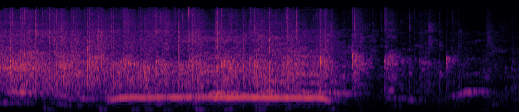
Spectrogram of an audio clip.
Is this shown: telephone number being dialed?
no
